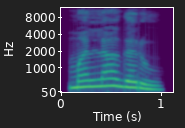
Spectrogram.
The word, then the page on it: ಮಾಲಗಾರ: kannada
